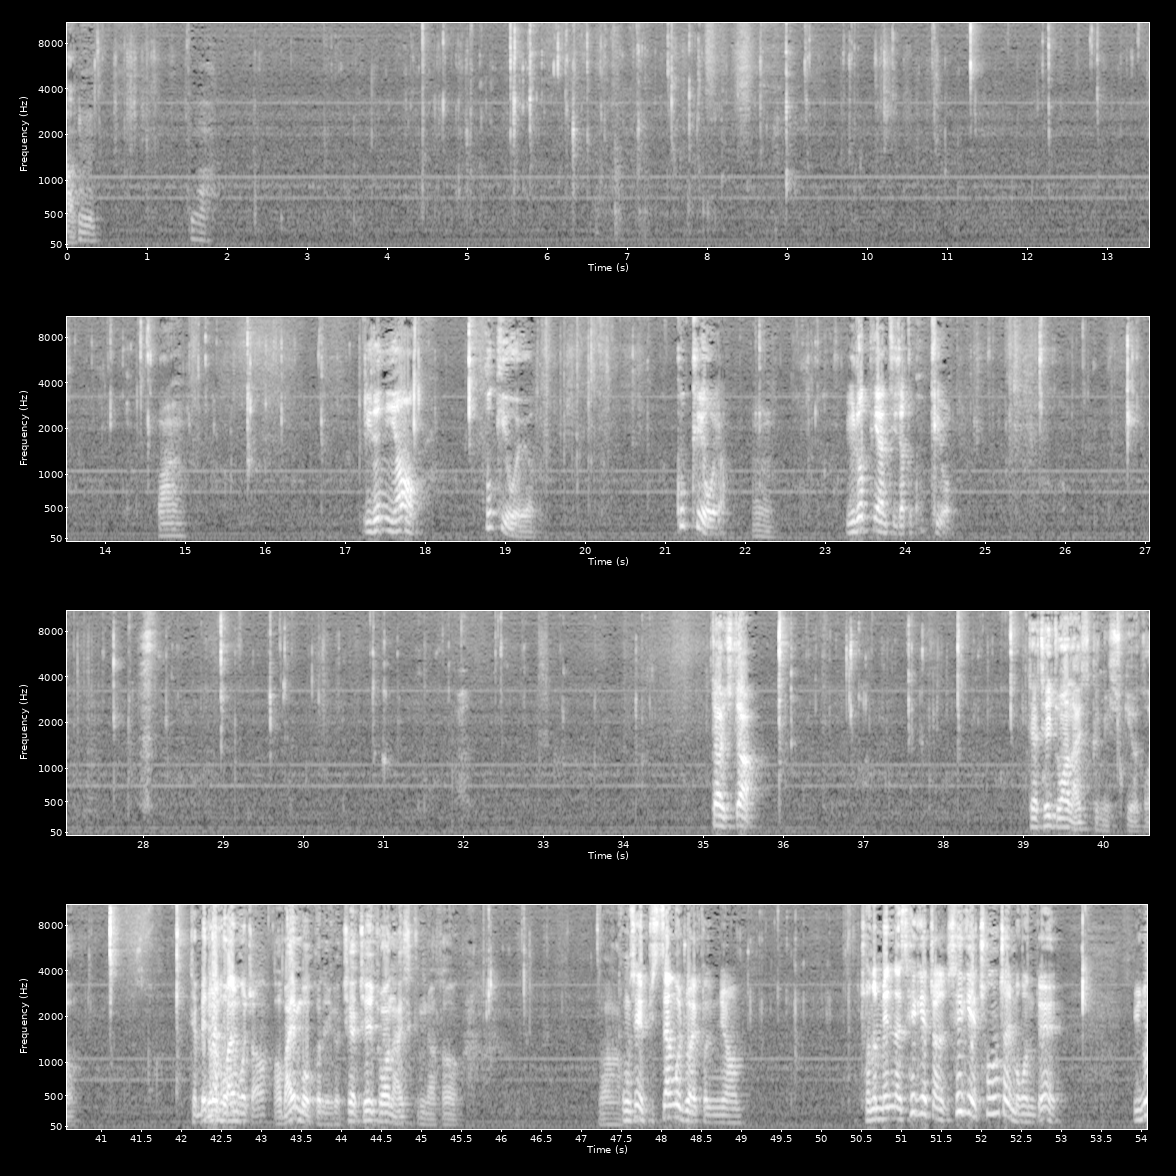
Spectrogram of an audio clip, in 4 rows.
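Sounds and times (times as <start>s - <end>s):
wet chewing and lip-smacking: 2.2s - 18.8s, 22.0s - 23.3s, 24.2s - 35.1s, 35.8s - 39.2s, 40.1s - 42.5s, 45.7s - 47.3s, 49.0s - 50.6s.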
